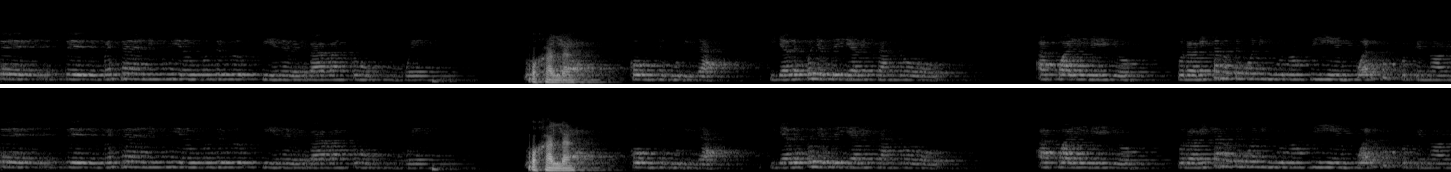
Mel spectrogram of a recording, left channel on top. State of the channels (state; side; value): normal; both; correlation 0.83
